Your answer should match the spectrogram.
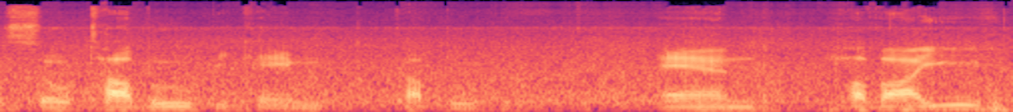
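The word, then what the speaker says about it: Hawaiʻi: And havi with a V pronunciation is also the correct native pronunciation for these islands.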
